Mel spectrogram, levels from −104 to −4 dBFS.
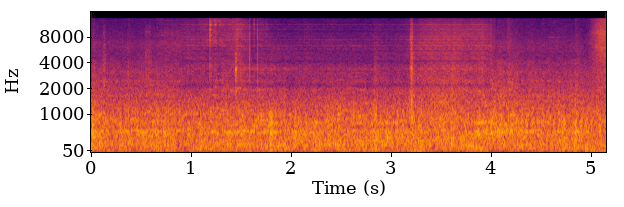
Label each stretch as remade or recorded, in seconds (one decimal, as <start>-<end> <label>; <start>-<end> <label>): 0.0-0.9 recorded; 0.9-4.0 remade; 4.0-5.2 recorded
